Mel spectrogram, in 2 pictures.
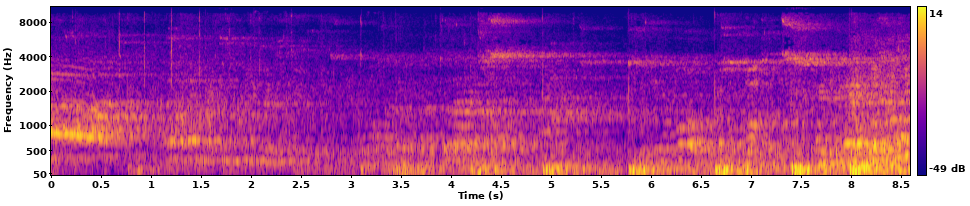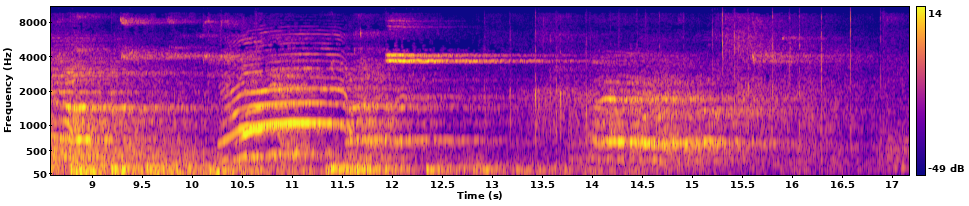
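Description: A basketball bouncing on the sports-hall floor during play, with players shouting calls to each other, all echoing in a large hall.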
